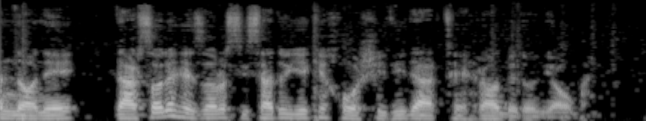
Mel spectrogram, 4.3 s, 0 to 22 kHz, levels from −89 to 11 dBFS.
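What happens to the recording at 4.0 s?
At 4.0 s the speech is still affected by overdone noise removal, which runs through the whole clip rather than starting there. A noise reduction stage set too aggressively pushes individual frequency bands down or out whenever they sit near its noise estimate, taking quiet parts of the voice along. The background collapses to near silence sprinkled with twinkling specks. A spectrogram shows scattered isolated dots across an otherwise empty floor.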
